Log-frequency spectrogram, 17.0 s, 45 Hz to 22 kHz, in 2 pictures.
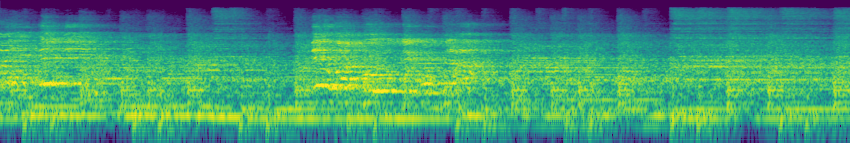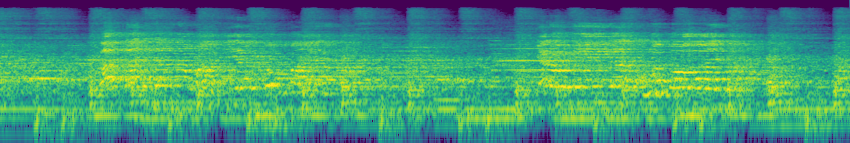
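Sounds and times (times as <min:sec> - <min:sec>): person singing: 0:00.0 - 0:01.4, 0:03.1 - 0:05.6, 0:08.6 - 0:16.3
live rock band playing: 0:00.0 - 0:17.0.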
